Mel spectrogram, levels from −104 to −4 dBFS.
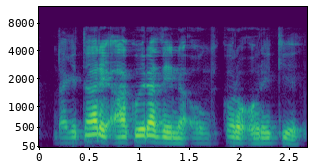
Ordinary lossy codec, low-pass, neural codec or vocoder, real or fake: none; 7.2 kHz; none; real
